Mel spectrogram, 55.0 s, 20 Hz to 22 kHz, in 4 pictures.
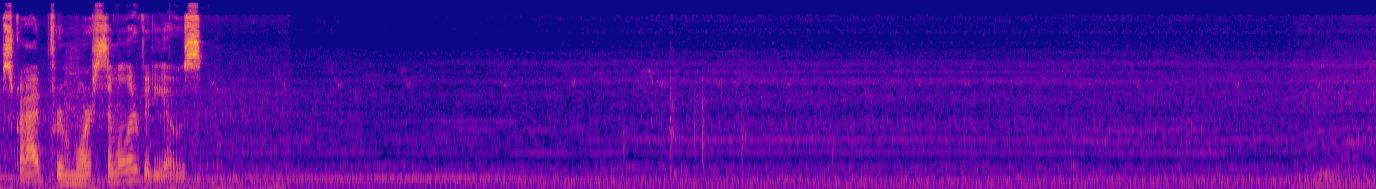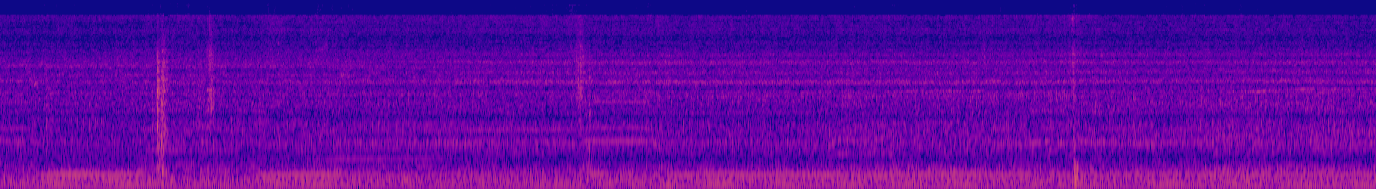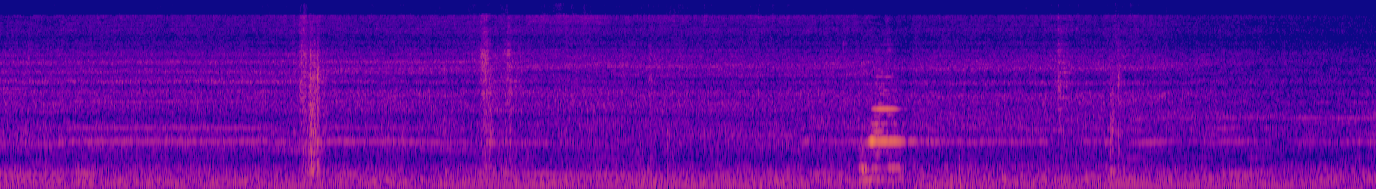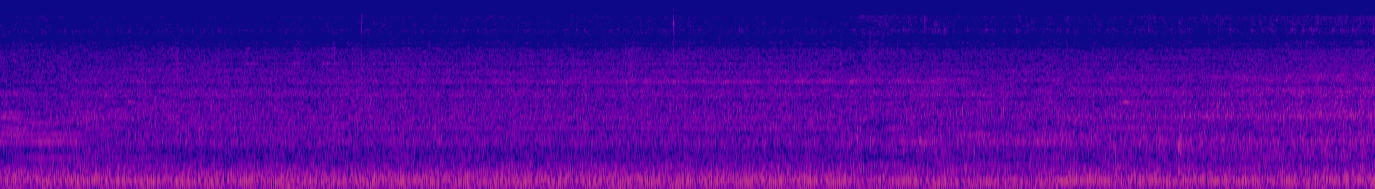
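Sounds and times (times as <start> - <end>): excavator diesel engine running: 0.0 - 55.0
steady higher tone: 36.1 - 36.9.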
